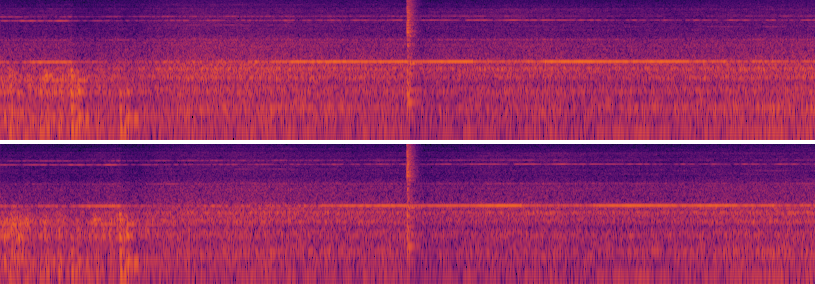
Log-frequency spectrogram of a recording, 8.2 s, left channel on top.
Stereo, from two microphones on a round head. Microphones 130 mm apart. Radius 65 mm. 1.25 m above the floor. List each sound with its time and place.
4.1 s a snare drum: 20° right (ahead or behind), 0.6 m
